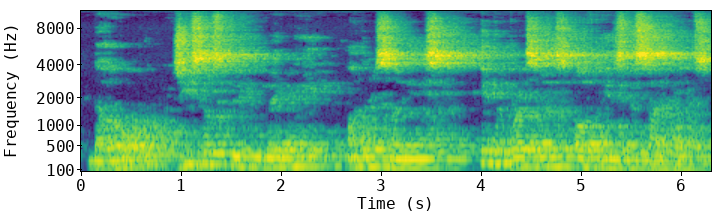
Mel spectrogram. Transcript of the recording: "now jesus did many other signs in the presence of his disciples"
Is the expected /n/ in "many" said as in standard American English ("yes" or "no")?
no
